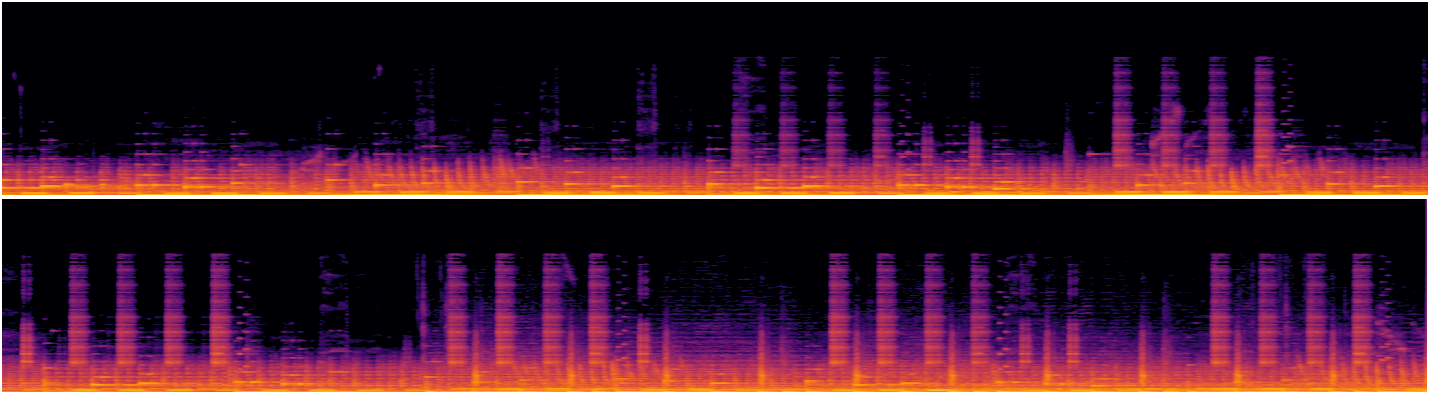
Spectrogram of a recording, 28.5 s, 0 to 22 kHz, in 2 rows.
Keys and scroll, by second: 1.9 space, 7.1 space, 7.7 space, 8.7 space, 9.5 space, 12.4 space, 18.5 ctrl+-, 18.8 space, 26.2 ctrl+z.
